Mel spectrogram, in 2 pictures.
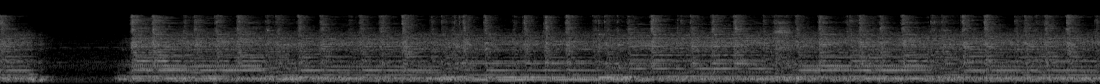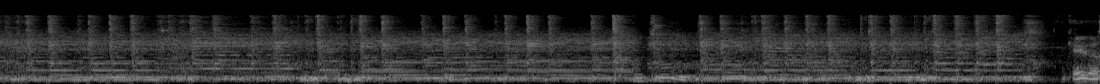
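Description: Solo guitar strumming the chorus of a song in a steady rhythm, built around a slightly open chord. It starts about a second in, after a brief pause.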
